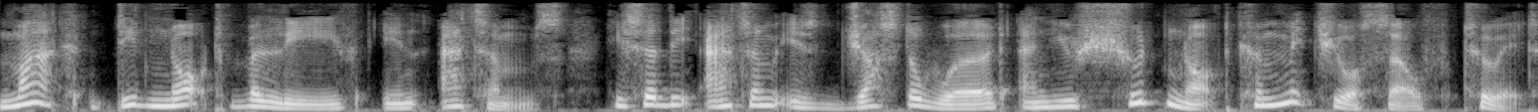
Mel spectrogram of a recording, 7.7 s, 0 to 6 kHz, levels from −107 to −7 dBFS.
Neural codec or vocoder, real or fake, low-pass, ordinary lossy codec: codec, 16 kHz, 4.8 kbps, FACodec; fake; 5.4 kHz; MP3, 32 kbps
